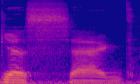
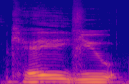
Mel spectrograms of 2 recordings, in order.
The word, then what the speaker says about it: Kurzgesagt: Kurzikstat? – How do you pronounce it? Kurzgesagt. – If anybody wants to look it up, it's Kurzgesagt.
